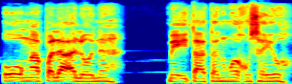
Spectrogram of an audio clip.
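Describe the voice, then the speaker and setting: A man voicing a calm, protective gardener who reassures a trapped girl in a horror drama. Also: fairly quick, close to an everyday voice. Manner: calm, reassuring, low-key. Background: faint music.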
